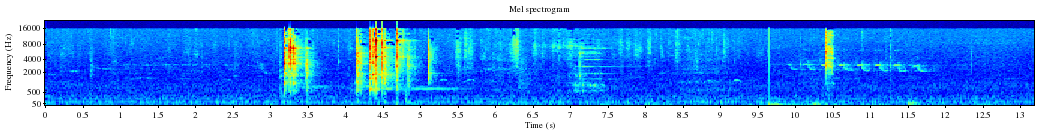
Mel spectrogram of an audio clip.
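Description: Metal clinks and clicks as pliers and fingers work the retaining pin and brake pads out of a motorcycle rear brake caliper. There are two loud bursts of clinking, about three and four and a half seconds in, with a short ringing tone after the second, then a few lighter clicks.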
